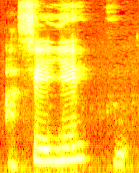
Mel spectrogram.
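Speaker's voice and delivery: asseyez-vous drawn out slowly, final z silent; slow model reading. Shown as a demonstration. Teacher slowly modelling asseyez-vous for the class. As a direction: stretch out asseyez-vous for students to copy. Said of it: "jadi nggak dibaca".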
